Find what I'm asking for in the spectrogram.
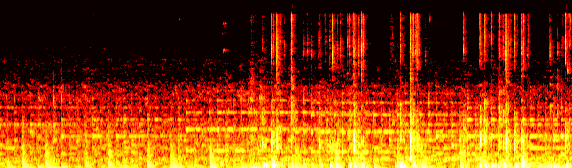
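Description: Typing on a computer keyboard runs as steady, close rapid key clicks and clatter over a low background hum, with irregular bursts and brief pauses throughout.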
